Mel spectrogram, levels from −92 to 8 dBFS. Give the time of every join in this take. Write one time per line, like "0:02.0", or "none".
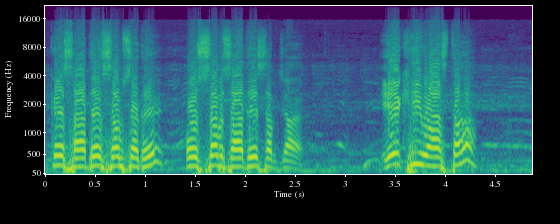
none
